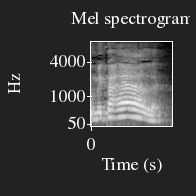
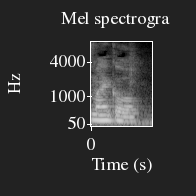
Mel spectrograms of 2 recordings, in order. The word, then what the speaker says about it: Michael: Mikael. Ma'am, it's Michael.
